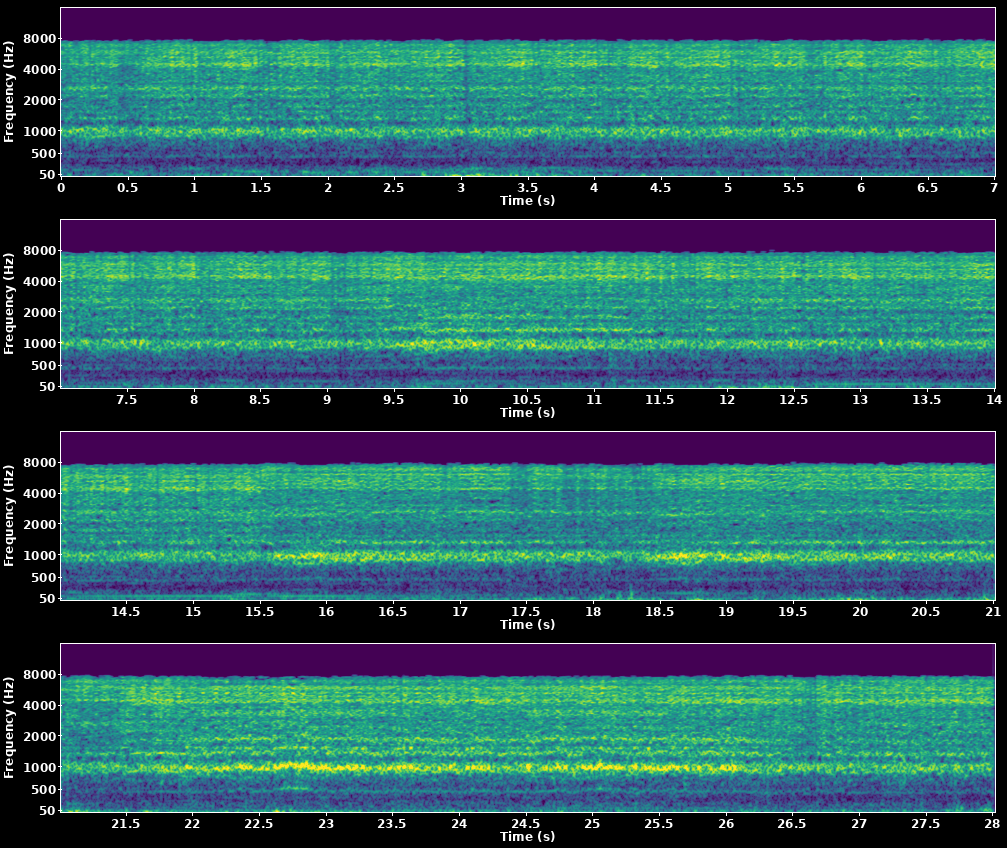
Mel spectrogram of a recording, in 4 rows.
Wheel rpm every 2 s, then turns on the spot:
110, 110, 120, 120, 110, 110, 110, 110, 120, 120, 120, 110, 120, 110.
none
